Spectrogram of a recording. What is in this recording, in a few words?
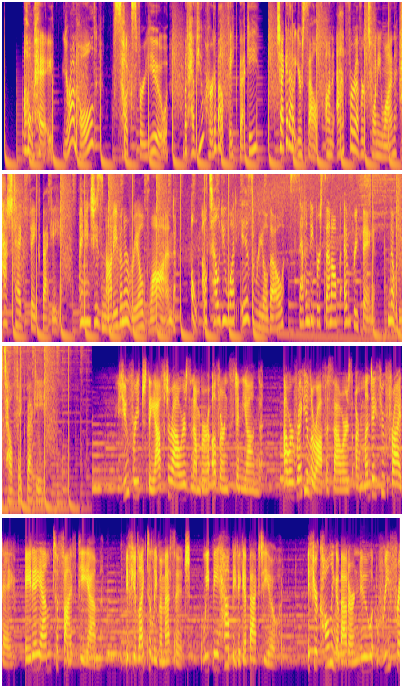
Telephony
